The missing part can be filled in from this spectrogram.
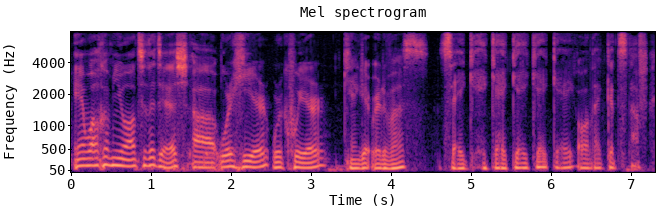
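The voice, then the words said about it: Hoarse voice. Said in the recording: “I am all messed up right now. I don't know if you guys can hear it in my voice, but I'm just like so hoarse”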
